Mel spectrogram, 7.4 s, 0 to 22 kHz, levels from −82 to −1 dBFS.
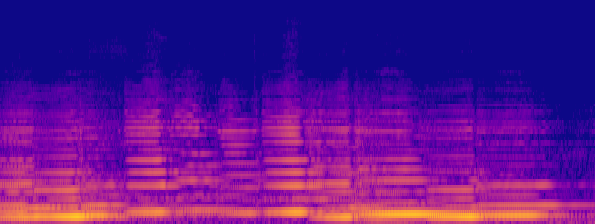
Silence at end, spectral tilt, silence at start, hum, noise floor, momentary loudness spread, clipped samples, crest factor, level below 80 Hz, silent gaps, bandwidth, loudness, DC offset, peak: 0 s; -10.5 dB/octave; 0 s; none; -41 dBFS; 18 LU; under 0.1%; 14 dB; -54 dBFS; none; 4.7 kHz; -22 LUFS; under 0.1%; -8 dBFS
